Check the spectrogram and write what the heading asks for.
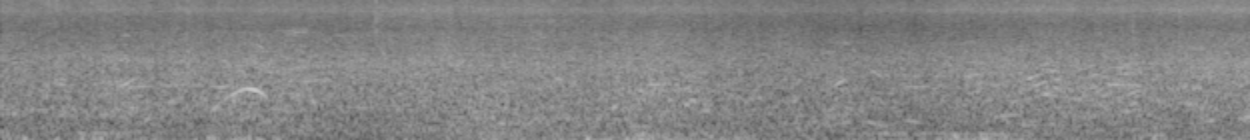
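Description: Small sea waves washing onto a sandy beach in a steady wash of surf, with faint chatter from a crowd of bathers.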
